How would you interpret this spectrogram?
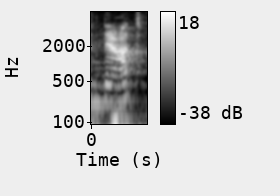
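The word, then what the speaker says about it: gnat: you wrap a present remember the G silent not a NAT is a fly or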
